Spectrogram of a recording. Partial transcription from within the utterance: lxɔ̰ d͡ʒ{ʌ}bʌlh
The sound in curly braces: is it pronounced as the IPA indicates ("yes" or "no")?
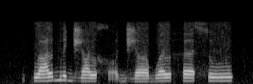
yes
